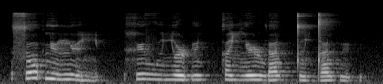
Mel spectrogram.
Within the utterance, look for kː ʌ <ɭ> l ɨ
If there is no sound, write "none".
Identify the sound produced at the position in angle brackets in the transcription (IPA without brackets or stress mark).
ʎ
